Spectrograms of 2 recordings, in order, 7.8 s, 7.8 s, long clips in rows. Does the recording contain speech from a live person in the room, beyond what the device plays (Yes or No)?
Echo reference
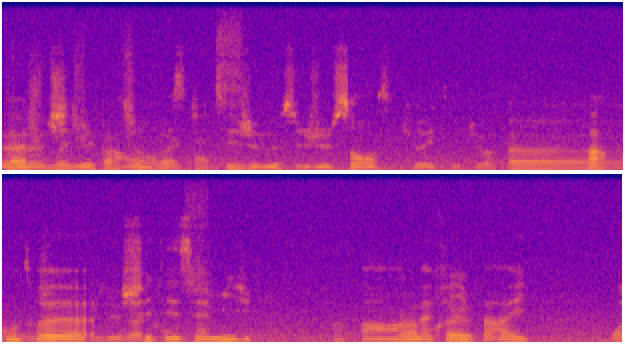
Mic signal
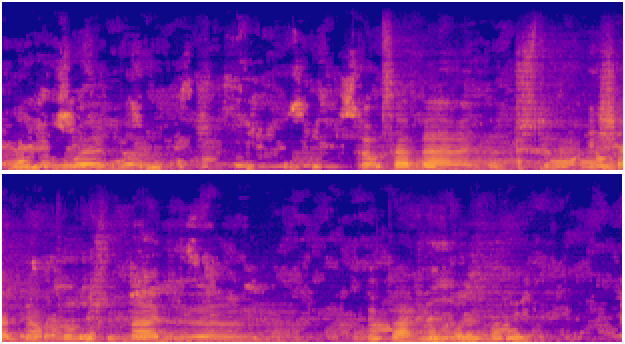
Yes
